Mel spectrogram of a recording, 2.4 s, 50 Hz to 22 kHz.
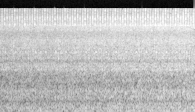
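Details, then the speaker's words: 1998 Jeep Cherokee after no-start, no-spark repair: steady, even, smooth idle with no misses, knocks or stumbles; running again. "that was frustrating but we got it running so I am super happy about that"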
